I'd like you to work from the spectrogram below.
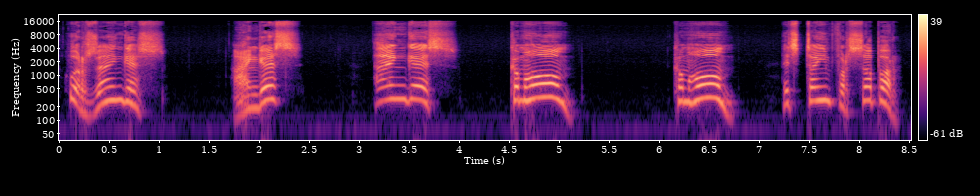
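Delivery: high, loud calling out across the field; calling the goat. Acted. Farmer calls his goat home across the field, high loud call. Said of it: "Mister McDougall calling him".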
